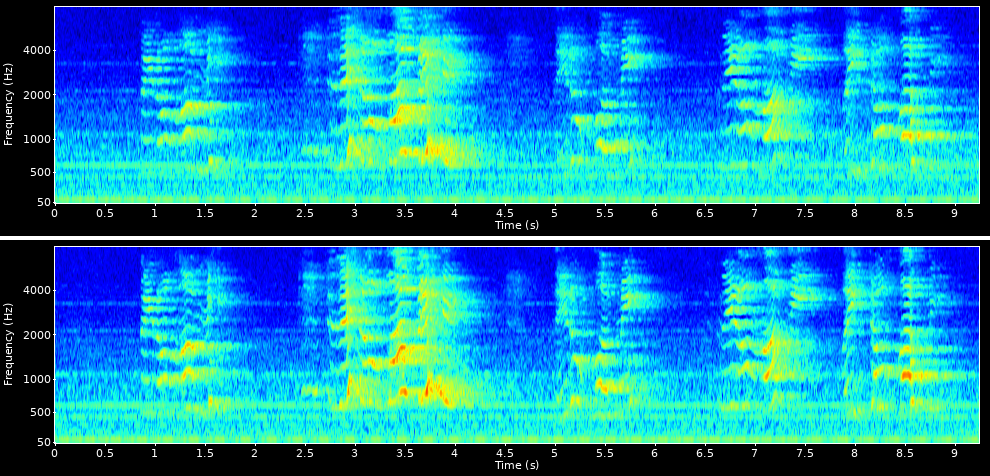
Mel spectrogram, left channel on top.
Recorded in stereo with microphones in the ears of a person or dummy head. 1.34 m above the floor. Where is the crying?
25° right (ahead or behind), 0.7 m.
